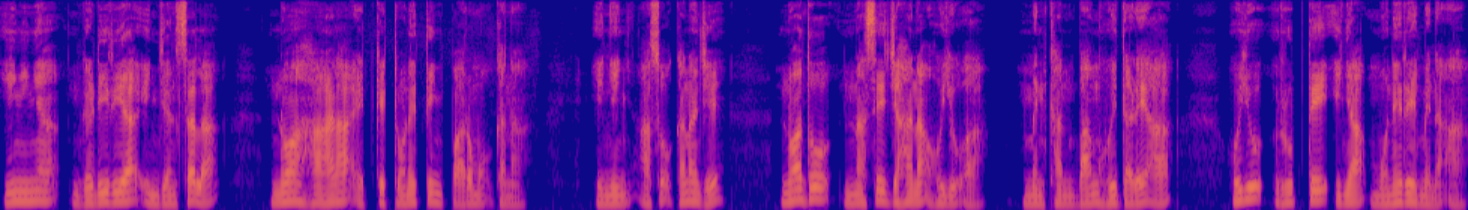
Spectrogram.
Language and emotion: Santali, fearful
